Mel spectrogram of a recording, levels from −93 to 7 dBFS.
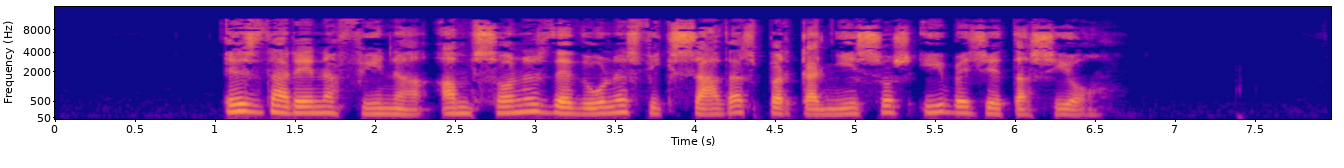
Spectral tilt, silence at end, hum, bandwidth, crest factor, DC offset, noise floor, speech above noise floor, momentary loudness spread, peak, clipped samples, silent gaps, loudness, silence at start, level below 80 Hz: -2 dB/octave; 1.45 s; none; 11.5 kHz; 20 dB; under 0.1%; -82 dBFS; 60 dB; 9 LU; -2 dBFS; under 0.1%; none; -20 LUFS; 1.05 s; -66 dBFS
